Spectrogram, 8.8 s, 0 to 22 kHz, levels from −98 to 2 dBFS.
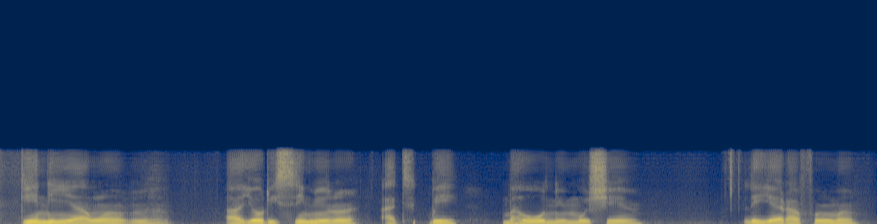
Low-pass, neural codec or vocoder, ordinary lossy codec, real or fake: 7.2 kHz; codec, 16 kHz, about 1 kbps, DyCAST, with the encoder's durations; none; fake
